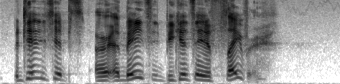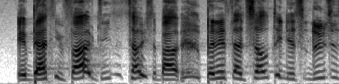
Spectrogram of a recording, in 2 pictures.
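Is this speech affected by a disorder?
Yes: torsional dystonia; out of wheelchair after swimming and water therapy.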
